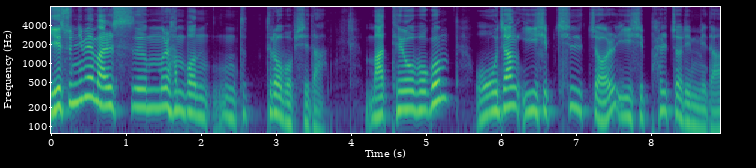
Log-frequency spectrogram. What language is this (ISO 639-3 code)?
kor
